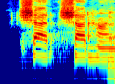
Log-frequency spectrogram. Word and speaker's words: Sharhan: Sharhan.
